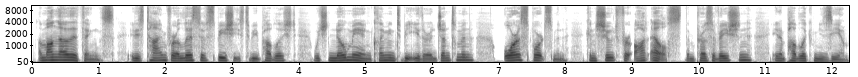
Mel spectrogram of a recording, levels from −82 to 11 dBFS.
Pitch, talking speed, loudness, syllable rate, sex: 135 Hz, 180 wpm, -20 LUFS, 5.0 syllables/s, male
